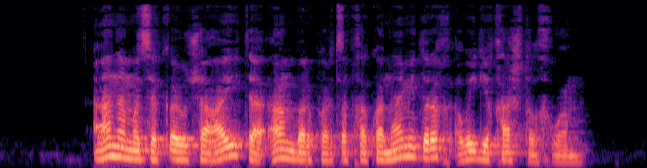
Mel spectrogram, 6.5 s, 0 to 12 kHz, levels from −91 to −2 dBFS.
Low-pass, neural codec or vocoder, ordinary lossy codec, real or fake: 10.8 kHz; none; AAC, 32 kbps; real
